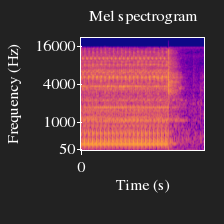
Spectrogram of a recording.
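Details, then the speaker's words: Iwata Sprint Jet model 800 oilless piston airbrush compressor, running with nothing attached: steady even electric buzz with fast fine pulse, very little vibration, no knocks or rattles — normal running. "so I'll just turn this on and you can hear it just buzzing away very little vibration"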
